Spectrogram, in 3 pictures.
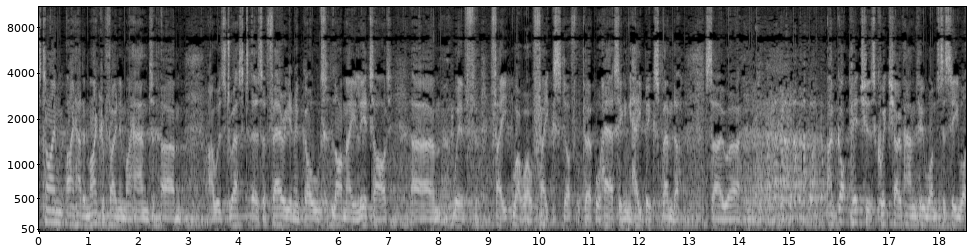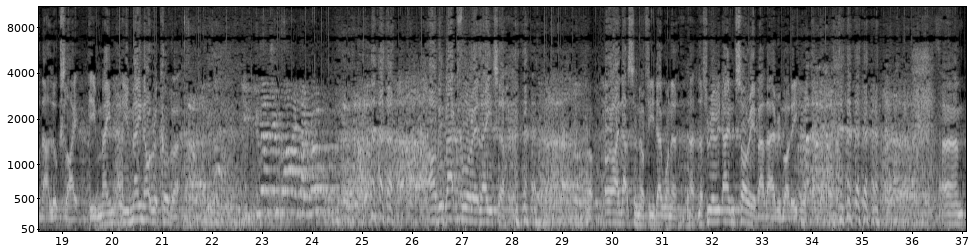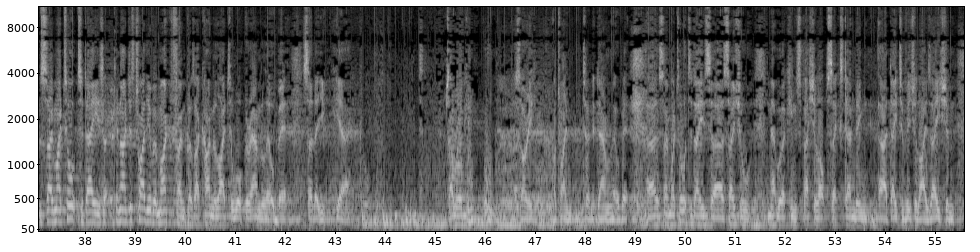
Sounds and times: Speech: 0:00.0 - 0:14.1, 0:15.8 - 0:24.5, 0:26.3 - 0:28.0, 0:29.5 - 0:33.8, 0:36.6 - 0:43.5, 0:44.7 - 0:55.4.

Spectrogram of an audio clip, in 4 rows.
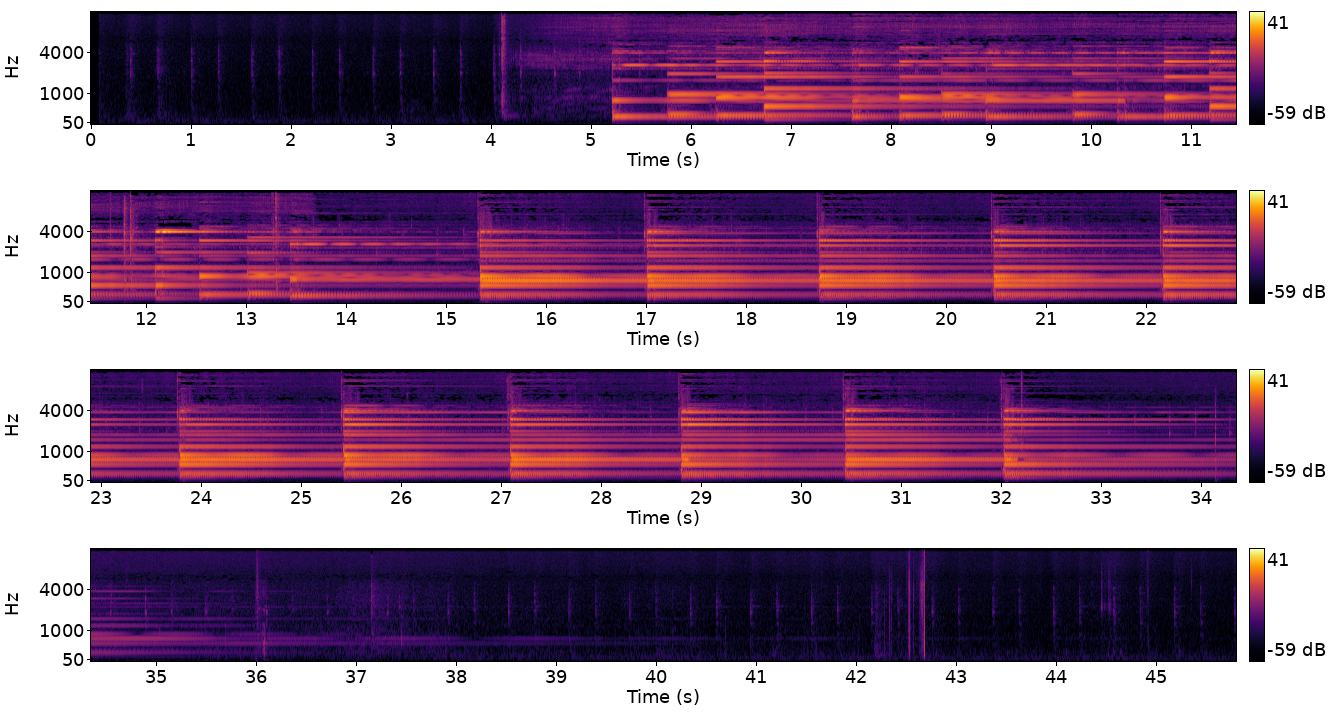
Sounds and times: Tick-tock: 0:00.3 - 0:45.8.

